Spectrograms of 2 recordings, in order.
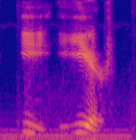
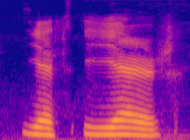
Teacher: instead of reading the word with a Y there at the beginning, you want to read it like if there was an I, a Spanish I there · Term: Y sound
